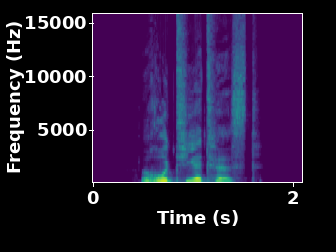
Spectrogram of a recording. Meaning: inflection of rotieren: 1. second-person singular preterite 2. second-person singular subjunctive II
- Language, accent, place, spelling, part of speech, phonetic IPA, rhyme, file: German, Germany, Berlin, rotiertest, verb, [ʁoˈtiːɐ̯təst], -iːɐ̯təst, De-rotiertest.ogg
